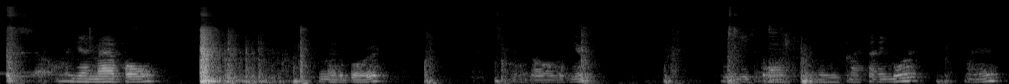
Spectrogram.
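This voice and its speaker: A young man whose first language is Ukrainian/Russian streams himself cooking in his home kitchen, chatting casually and rambling between tasks while answering chat. His voice is mid-range, a little slow, with long pauses. The kitchen sounds echoey, with faint background noise.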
